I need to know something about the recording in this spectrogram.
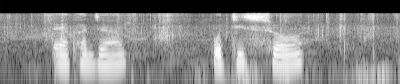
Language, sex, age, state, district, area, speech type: Santali, female, 18-30, West Bengal, Purulia, rural, spontaneous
